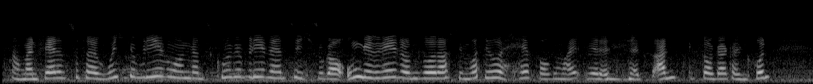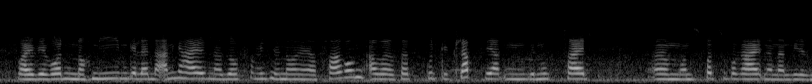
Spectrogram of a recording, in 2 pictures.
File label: ger; Longines Auffarth Sat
